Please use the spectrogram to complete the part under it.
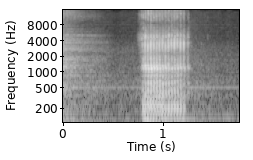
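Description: A woman imitates an old grandmother's snoring with one loud, rough, rasping snort of about half a second, close and alone, between short quiet pauses.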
